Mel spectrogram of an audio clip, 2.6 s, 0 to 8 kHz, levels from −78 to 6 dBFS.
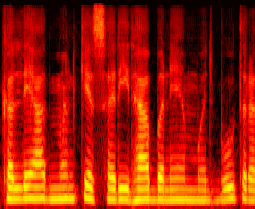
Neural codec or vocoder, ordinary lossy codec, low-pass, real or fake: codec, 16 kHz, 0.3 kbps, FocalCodec; none; 7.2 kHz; fake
